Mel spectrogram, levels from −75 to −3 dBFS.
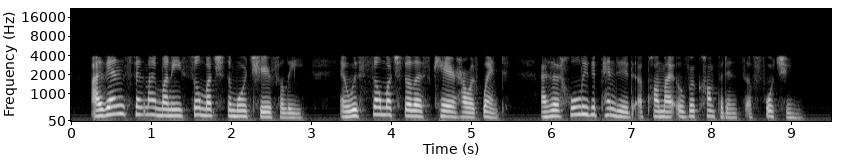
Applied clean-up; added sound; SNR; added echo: none; none; none; none.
